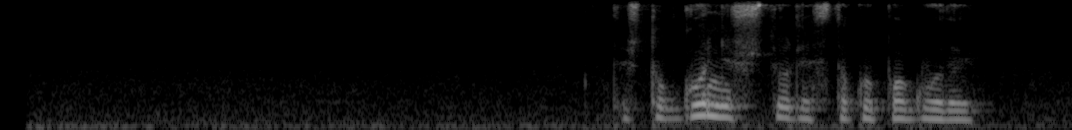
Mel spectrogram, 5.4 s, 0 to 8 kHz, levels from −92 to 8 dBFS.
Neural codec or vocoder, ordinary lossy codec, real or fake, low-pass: none; Opus, 32 kbps; real; 7.2 kHz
